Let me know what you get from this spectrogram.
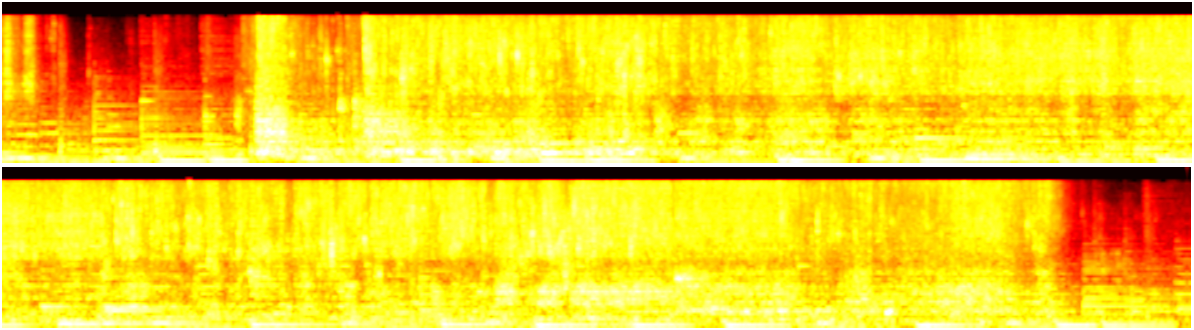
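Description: Kitchen tap running into a stainless-steel sink while a bunch of green stalks is rinsed under the stream; the water starts about two seconds in and stops near the end. Background music with a steady beat plays underneath.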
